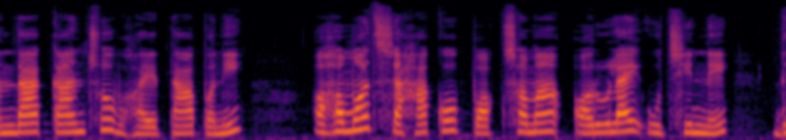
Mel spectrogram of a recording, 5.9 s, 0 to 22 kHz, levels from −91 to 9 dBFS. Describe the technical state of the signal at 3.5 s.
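At 3.5 s the speech signal is intact, with no audible fault at that moment.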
